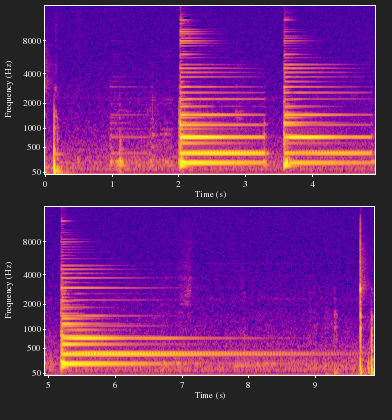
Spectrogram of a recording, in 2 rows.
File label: intervals 7, guitar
